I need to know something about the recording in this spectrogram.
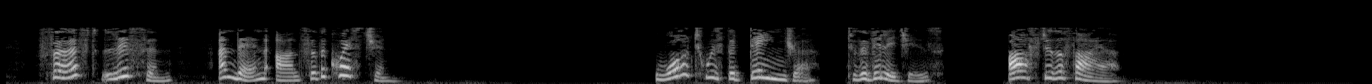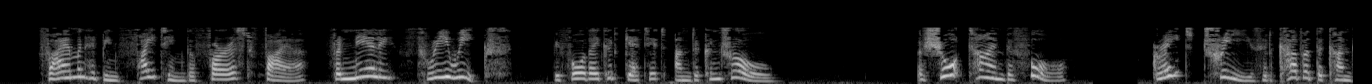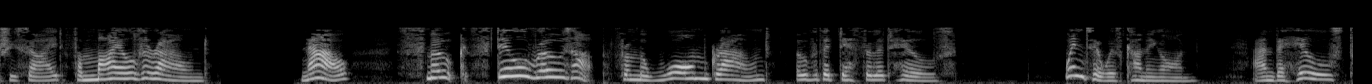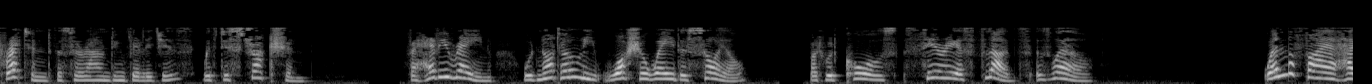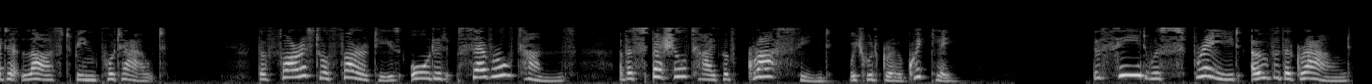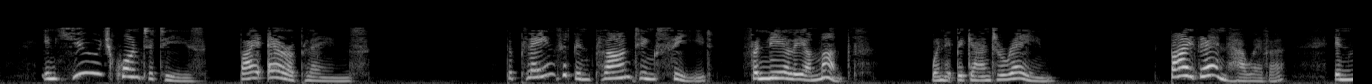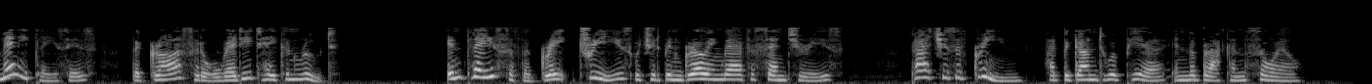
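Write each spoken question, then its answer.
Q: What was the danger to the villages after the fire?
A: Heavy rain could wash away the soil and cause serious floods.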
